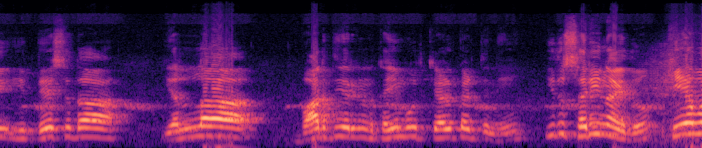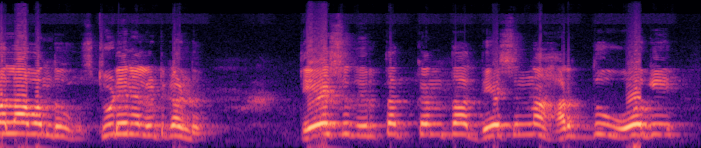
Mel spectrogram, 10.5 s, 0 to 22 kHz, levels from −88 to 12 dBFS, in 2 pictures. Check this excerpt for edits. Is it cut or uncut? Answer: cut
